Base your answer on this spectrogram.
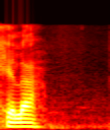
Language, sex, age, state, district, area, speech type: Assamese, male, 18-30, Assam, Tinsukia, urban, read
